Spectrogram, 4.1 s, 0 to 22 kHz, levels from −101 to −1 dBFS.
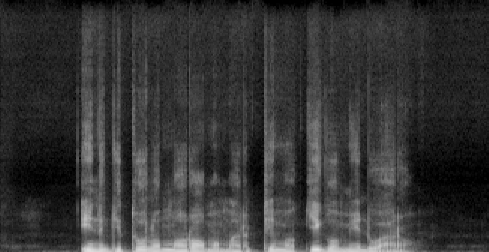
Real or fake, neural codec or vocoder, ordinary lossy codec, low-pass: fake; codec, 44.1 kHz, 7.8 kbps, DAC; none; none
